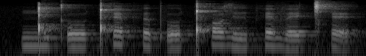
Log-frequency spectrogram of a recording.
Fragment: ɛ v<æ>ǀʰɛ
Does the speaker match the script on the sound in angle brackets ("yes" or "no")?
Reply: no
